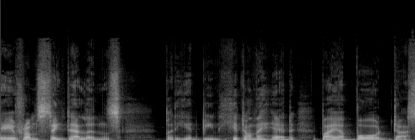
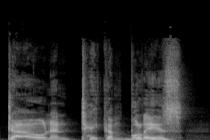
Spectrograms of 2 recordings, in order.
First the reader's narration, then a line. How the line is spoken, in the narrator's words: with glad cries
